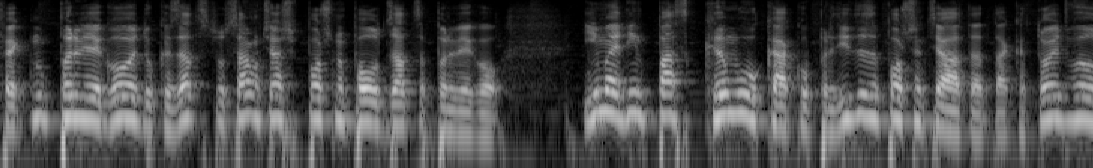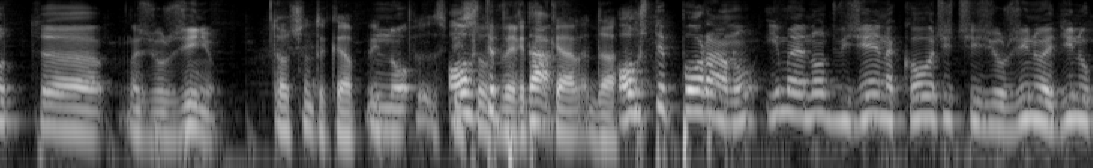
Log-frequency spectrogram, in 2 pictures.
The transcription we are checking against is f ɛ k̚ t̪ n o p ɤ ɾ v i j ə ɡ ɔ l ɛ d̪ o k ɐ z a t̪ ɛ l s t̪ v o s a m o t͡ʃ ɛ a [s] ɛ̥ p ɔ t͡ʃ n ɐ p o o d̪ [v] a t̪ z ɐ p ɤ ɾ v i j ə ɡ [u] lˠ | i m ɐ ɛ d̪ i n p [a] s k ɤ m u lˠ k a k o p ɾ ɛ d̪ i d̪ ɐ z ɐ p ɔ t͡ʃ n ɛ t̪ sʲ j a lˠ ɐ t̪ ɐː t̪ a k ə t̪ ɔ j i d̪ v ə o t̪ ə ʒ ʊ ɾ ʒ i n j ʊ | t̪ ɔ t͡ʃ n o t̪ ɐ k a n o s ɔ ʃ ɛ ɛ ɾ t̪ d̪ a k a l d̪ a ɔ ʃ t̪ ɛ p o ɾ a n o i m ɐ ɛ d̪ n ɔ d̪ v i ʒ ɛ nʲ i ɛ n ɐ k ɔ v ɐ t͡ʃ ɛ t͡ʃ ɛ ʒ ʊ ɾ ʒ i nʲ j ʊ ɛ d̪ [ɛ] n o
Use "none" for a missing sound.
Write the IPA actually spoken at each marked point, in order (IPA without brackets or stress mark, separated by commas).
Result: ʃ, z, ɔ, a, i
